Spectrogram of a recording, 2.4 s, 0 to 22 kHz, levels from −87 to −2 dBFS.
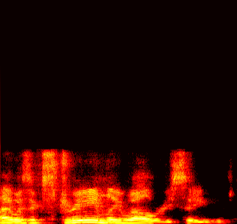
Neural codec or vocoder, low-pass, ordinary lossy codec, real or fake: vocoder, 44.1 kHz, 128 mel bands every 512 samples, BigVGAN v2; 7.2 kHz; AAC, 48 kbps; fake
